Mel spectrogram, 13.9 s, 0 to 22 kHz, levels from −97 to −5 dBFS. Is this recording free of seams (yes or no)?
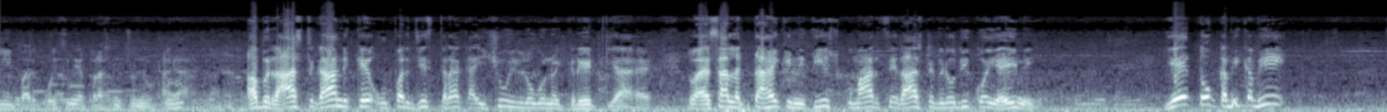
yes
